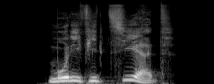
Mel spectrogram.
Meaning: 1. past participle of modifizieren 2. inflection of modifizieren: third-person singular present 3. inflection of modifizieren: second-person plural present
- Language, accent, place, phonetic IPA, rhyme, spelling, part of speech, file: German, Germany, Berlin, [modifiˈt͡siːɐ̯t], -iːɐ̯t, modifiziert, verb, De-modifiziert.ogg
